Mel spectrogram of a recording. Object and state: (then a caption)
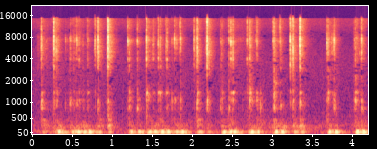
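Aluminium and plastic keyboard being typed on. Fingertips with long white-painted nails type on a slim wireless keyboard with a silver aluminium frame and black plastic chiclet keys, resting on a wooden table. The result is a quick, steady patter of soft, bright key clicks over low, muted thumps, with short bursts broken by brief pauses.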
